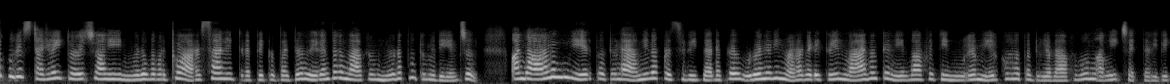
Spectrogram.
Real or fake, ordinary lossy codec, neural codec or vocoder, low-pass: fake; none; codec, 16 kHz, 0.5 kbps, FreqCodec, smaller model; none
